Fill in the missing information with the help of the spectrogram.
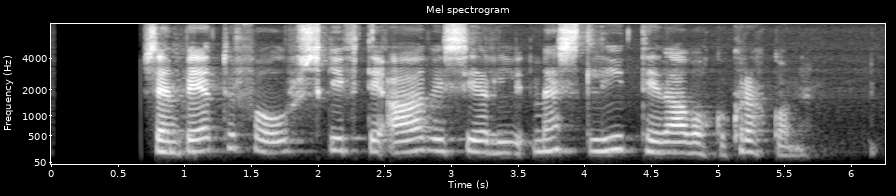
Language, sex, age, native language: Icelandic, female, 60-69, Icelandic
